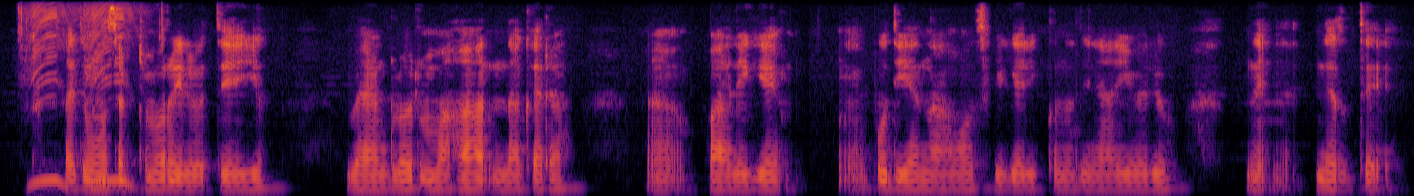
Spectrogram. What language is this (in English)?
Malayalam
